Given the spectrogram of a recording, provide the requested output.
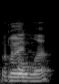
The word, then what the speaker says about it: Pocola: Is that how you pronounce it? Pocola? That is correct. All right, Pocola.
